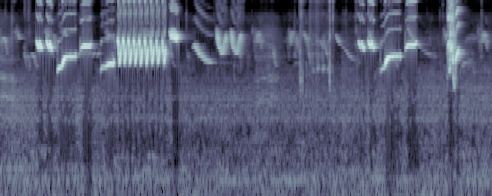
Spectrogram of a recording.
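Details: Male yellow-fronted canary in excited song, called Mozambique jasmine canary, giving upslurred whistles, then a fast buzzy rattle of evenly repeated notes, then looping slurs and a final high flourish.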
